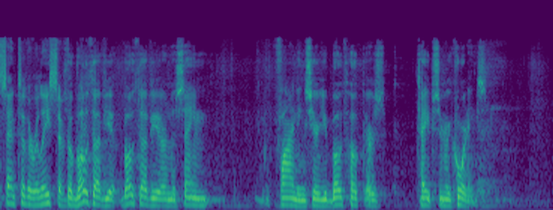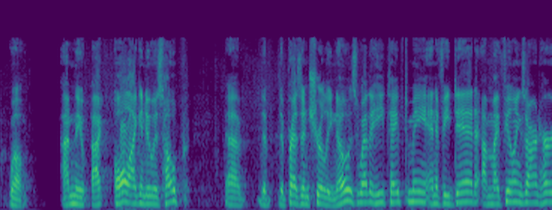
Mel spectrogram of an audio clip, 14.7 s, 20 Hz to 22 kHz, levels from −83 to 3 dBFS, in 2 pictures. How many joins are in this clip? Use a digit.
0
